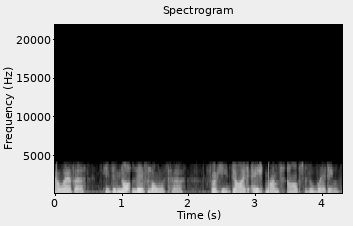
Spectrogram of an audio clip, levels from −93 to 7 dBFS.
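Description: From start to finish the speech carries RealAudio 14.4 codec damage: heavy low-rate coding, consistent with roughly 8 kbit/s, leaves it muffled and gargly. A spectrogram shows nothing above 3.8 kHz, a flat empty ceiling, while harmonics below smear into blurry bands.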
